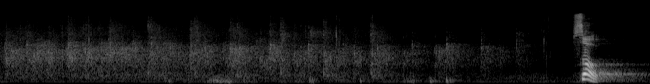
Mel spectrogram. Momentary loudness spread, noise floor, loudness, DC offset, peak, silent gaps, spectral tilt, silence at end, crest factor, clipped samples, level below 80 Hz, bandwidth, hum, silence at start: 27 LU; -60 dBFS; -33 LUFS; under 0.1%; -8 dBFS; none; -3 dB/octave; 0.05 s; 26 dB; under 0.1%; -80 dBFS; 12 kHz; none; 0 s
